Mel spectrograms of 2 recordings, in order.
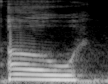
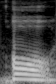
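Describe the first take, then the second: First: The vowel glides into another sound. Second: The vowel stays steady without changing. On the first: The speaker calls it wrong. "not o" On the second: The speaker calls it right. "it's a solid sound. There is no change in the sound"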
